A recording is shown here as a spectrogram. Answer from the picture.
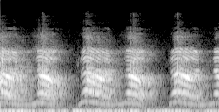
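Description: Voices calling out in a rhythmic chant, a repeated rising-and-falling cry about two to three times a second.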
